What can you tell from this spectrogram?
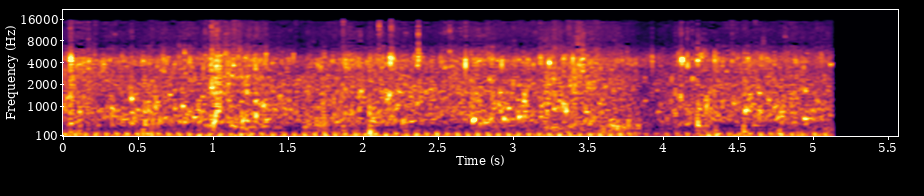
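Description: Shallow river water running and trickling, with a few small splashes. The sound cuts off abruptly shortly before the end.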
